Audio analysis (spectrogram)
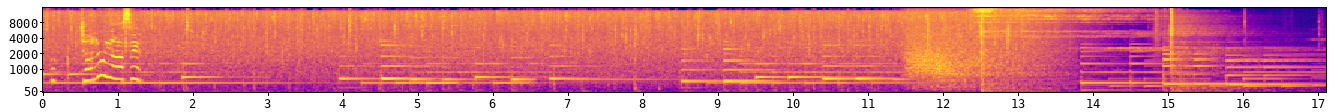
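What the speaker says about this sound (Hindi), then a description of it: "गूही जल्दी चलो, बारिश हो रही है।" Heavy rain pours down steadily and loudly throughout, a dense hiss of drops on surfaces mixed with scattered musical tones, without speech.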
